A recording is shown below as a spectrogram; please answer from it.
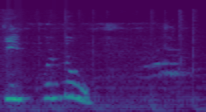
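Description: A toddler's high voice: three short vocal sounds in the first second, the last one rising and then falling in pitch.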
